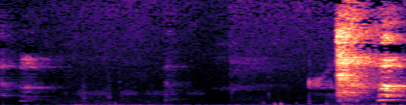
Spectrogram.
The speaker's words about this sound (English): Poor thing. She's coughing.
